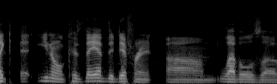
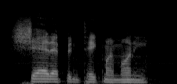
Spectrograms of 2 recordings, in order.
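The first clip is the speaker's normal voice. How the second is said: ordinary talk, nothing marked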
